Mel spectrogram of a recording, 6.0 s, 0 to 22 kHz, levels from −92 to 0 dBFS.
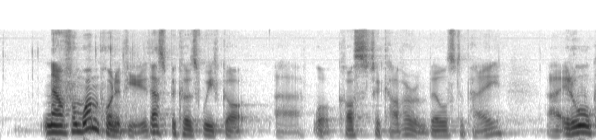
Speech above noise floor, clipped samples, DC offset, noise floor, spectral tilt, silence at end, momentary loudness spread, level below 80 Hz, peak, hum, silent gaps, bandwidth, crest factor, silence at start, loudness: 22 dB; under 0.1%; under 0.1%; -47 dBFS; -5 dB/octave; 0 s; 19 LU; -72 dBFS; -4 dBFS; none; none; 10.5 kHz; 22 dB; 0.45 s; -26 LUFS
